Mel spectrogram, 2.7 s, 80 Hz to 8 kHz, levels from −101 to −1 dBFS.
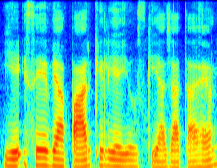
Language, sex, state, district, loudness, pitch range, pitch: Hindi, male, Himachal Pradesh, Shimla, -20 LUFS, 105-125 Hz, 115 Hz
